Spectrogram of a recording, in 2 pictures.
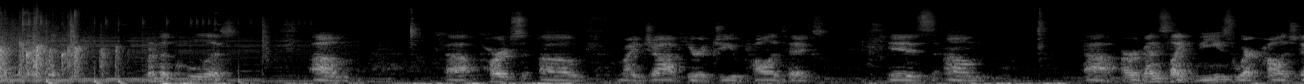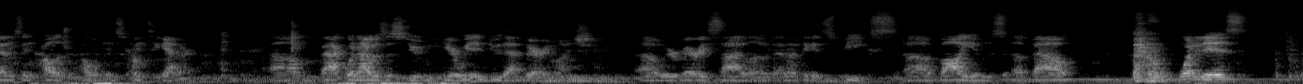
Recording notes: Our very first Fly on the Wall live recording! At the Institute's State of the Union event.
